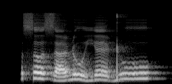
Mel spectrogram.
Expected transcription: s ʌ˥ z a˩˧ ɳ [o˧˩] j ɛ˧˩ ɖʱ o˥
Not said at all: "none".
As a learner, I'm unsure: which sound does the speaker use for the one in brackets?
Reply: o˧˩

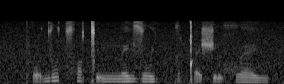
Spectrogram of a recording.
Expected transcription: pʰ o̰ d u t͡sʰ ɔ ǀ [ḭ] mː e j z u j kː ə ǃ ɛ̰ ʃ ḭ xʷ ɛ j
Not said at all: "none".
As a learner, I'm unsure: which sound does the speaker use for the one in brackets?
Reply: ḭ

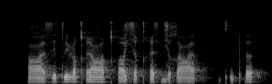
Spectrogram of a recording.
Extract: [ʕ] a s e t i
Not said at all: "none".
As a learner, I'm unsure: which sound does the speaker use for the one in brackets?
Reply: ʕ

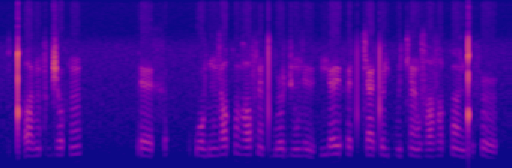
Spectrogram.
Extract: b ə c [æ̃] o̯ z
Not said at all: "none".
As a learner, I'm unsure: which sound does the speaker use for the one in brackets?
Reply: æ̃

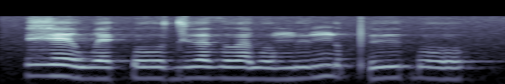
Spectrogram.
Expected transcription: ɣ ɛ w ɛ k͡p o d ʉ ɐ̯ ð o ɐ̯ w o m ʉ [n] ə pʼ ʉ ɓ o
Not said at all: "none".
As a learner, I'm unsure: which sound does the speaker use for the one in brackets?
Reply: ŋ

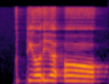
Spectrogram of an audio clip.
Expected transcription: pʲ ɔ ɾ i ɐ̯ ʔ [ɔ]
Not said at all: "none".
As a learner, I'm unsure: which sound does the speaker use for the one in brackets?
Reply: ɔ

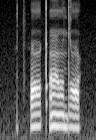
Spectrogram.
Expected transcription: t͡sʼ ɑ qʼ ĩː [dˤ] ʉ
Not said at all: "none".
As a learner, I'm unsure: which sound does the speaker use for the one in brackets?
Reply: dˤ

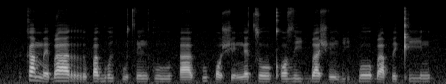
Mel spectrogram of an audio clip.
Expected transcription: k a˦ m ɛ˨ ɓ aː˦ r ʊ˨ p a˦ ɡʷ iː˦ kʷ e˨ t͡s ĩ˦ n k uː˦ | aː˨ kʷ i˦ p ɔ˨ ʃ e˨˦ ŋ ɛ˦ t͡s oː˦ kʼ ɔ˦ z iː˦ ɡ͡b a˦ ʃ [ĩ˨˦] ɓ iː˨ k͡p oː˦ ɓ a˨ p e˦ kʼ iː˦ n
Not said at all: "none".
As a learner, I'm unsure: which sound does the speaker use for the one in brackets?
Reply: ĩ˨˦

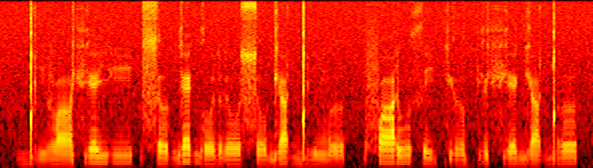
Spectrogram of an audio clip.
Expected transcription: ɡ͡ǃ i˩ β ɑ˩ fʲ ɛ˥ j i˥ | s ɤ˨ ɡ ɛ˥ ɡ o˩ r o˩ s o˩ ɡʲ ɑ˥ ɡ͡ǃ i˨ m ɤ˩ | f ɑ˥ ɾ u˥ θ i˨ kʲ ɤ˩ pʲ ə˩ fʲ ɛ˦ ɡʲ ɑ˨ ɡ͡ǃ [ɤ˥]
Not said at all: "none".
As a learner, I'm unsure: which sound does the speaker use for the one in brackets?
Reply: ɤ˥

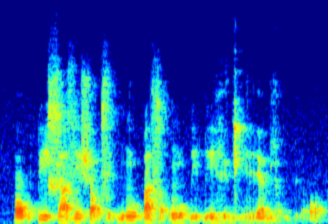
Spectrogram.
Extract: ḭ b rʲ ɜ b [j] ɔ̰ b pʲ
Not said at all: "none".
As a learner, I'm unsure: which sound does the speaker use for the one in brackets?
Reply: j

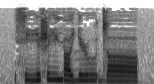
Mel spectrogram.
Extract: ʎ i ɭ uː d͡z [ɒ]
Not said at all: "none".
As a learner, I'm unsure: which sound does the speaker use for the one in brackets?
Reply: ɒː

